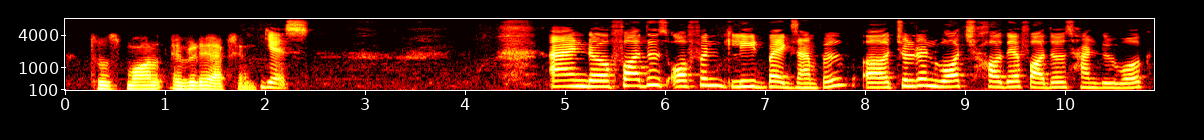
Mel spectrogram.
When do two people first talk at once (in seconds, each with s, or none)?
none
